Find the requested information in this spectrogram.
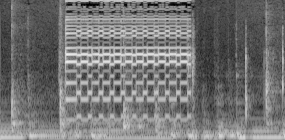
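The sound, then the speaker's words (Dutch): A doorbell rings at a writer's home as an electronic chime with a bright, repeating melodic pattern lasting a little over a second, over a low background and some brief knocks and clatter. “belt krant aan bij schrijver Annemarieke Samson”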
